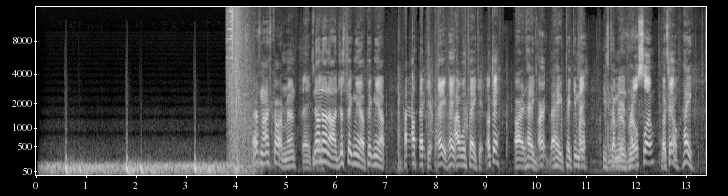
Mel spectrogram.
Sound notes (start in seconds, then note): 0.2 heart beating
